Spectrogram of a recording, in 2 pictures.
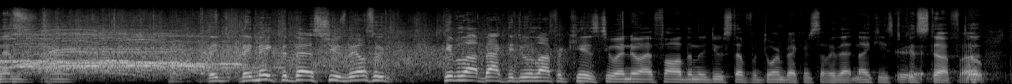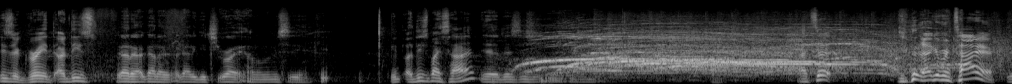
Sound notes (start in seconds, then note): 0.0 cheers and applause; 15.2 cheers and applause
